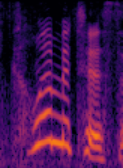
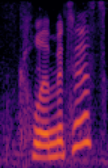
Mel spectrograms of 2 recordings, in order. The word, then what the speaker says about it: Clematis: Clematis, Clematis, tomato, Grace and gardening. We do not need pronunciation police, my friends. So it just depends on where you live in the country is how you say certain plant names. It's okay if somebody says it differently than you.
